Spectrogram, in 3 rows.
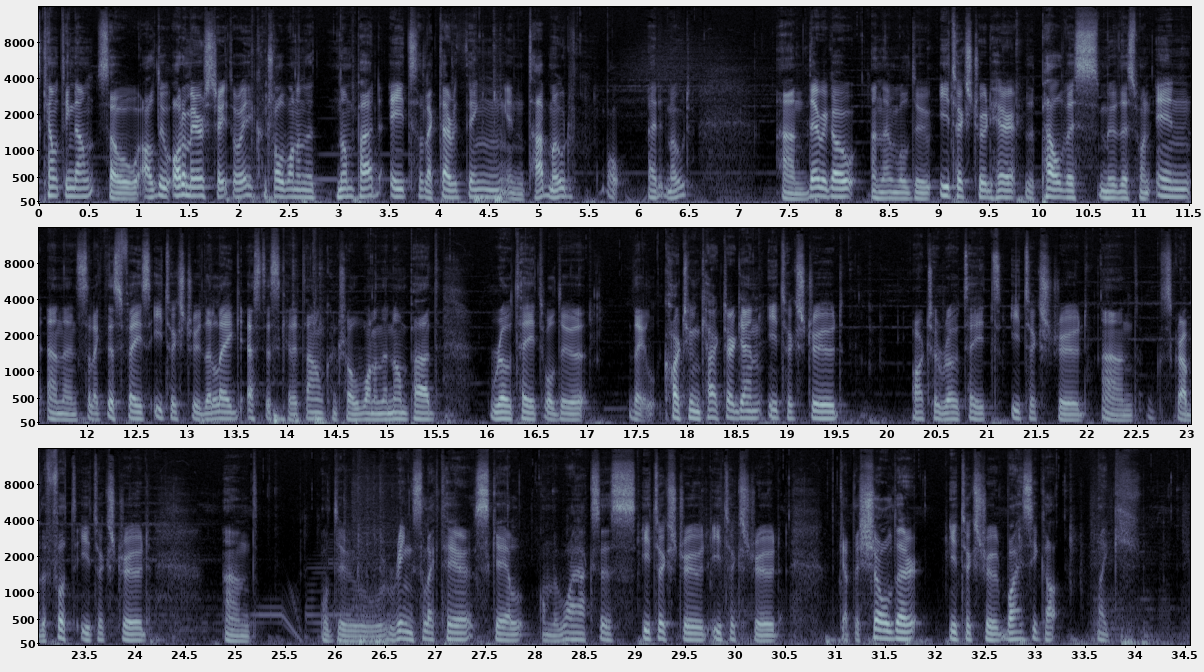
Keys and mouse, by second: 1.4 click, 3.1 a, 4.0 Tab, 4.3 a, 4.5 s, 5.4 g, 7.5 click, 7.7 click, 8.3 click, 8.8 click, 9.1 e, 9.7 2, 11.9 3, 12.1 click, 12.4 e, 12.8 click, 13.1 s, 13.7 click, 14.9 r, 15.4 click, 16.2 r, 17.0 g, 18.7 e, 19.5 click, 19.8 r, 20.4 g, 20.8 click, 21.0 e, 21.9 click, 22.2 middle click, 23.1 e, 23.9 click, 24.2 middle click, 25.7 middle click, 26.0 3, 26.4 a, 26.5 alt+click, 27.1 s, 27.4 y, 28.0 click, 28.3 middle click, 29.0 e, 29.6 click, 29.7 e, 30.2 click, 30.6 click, 32.1 e, 32.8 s, 33.2 click, 33.3 r, 33.8 g.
